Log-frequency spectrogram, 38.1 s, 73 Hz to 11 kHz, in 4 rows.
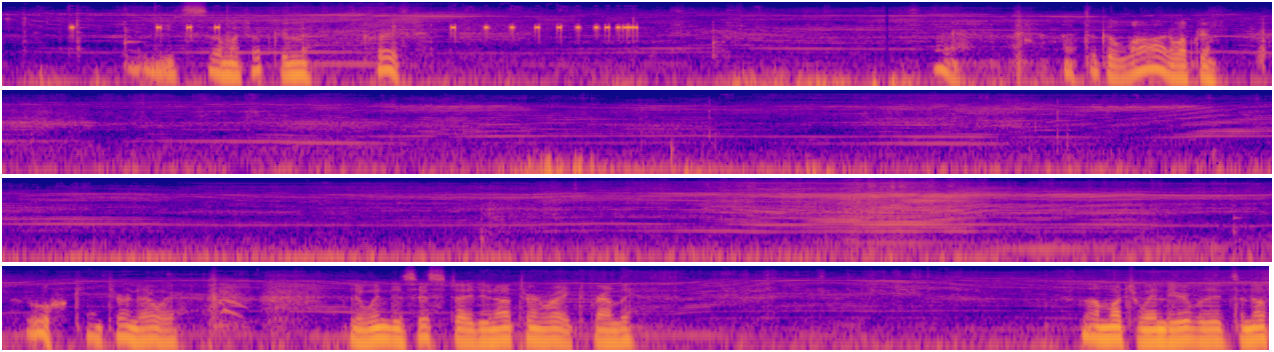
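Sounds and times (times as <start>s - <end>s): model plane motor buzzing: 0.0s - 38.0s.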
